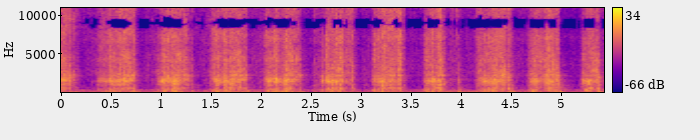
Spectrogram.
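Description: A hand-sized dry layered foam massage sponge, green foam with orange and grey scour layers and a solid porous body, is held in one hand while its green foam side is scratched quickly and hard with long acrylic nails. The result is a steady run of rough, crackly scraping strokes, each a bright, dry rasp that rises and fades in a regular rhythm.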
